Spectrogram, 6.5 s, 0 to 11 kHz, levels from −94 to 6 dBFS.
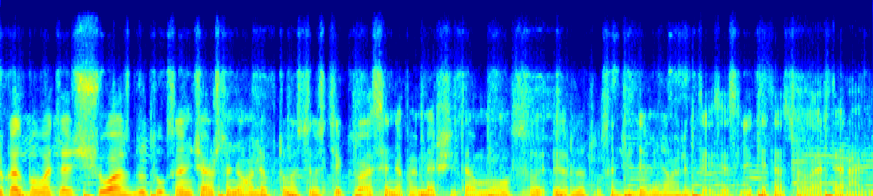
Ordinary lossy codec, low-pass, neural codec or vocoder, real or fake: Opus, 16 kbps; 7.2 kHz; none; real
